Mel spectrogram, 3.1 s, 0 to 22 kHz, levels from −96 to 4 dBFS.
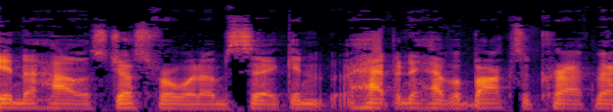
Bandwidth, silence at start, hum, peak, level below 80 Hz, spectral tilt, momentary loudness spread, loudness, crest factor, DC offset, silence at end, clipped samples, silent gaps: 17.5 kHz; 0 s; none; -4 dBFS; -68 dBFS; -2.5 dB/octave; 4 LU; -28 LUFS; 24 dB; under 0.1%; 0 s; under 0.1%; none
